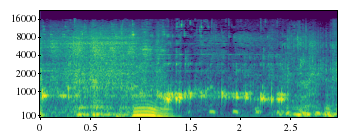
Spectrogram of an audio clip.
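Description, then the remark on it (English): Natural wine splashes and trickles into a glass in a cool wine cellar with a soft, steady hiss, then a short gurgling tone partway through, with faint murmured voices in the background. “Down in the cool depths of his cellar, Stefano poured me some of his natural wine.”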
